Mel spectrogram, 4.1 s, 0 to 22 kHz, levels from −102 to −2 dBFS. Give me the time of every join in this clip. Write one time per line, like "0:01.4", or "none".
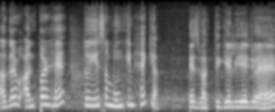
0:02.8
